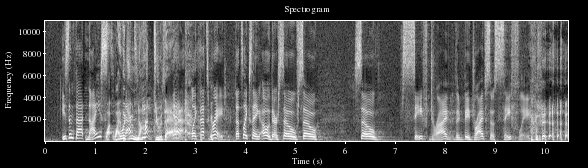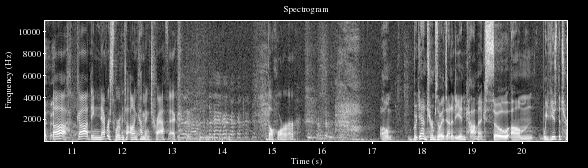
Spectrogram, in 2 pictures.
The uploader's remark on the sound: Live at Rose City Comic Con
